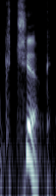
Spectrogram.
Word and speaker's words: Tkachuk: I'm glad you mentioned that, because last week I was told that I've been pronouncing Matthew Tkachuk's name the wrong way, that it's supposed to be Tkachuk.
